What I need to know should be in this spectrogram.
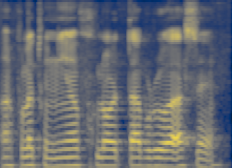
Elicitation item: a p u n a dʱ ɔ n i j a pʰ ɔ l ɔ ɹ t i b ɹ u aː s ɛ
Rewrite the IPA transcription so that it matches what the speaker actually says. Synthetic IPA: a p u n a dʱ u n i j a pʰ u l ɔ ɹ t a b ɹ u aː s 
